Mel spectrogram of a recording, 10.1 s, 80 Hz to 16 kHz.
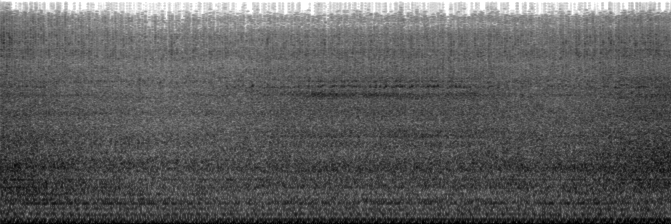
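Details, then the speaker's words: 2005 Chevy Corvette V8 with big cam after head gasket replacement, bleeding coolant with heater on: deep loping chop at idle, no misses or mechanical noises, no check engine lights; normal cammed idle. "all right guys if you can hear behind me the Corvette is on and it is chopping"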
